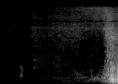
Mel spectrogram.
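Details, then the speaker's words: Real recording: the speaker's own mechanical ventilator heard as he talks, a soft airy hiss building steadily to a loud rush of air as it cycles. Mechanical ventilator noise. "my name is brendan maher that noise you're hearing is my ventilator"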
